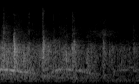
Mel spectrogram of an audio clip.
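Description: A church congregation breaks into brisk applause during a service, with a steady wash of clapping and a few louder cheers scattered through it.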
